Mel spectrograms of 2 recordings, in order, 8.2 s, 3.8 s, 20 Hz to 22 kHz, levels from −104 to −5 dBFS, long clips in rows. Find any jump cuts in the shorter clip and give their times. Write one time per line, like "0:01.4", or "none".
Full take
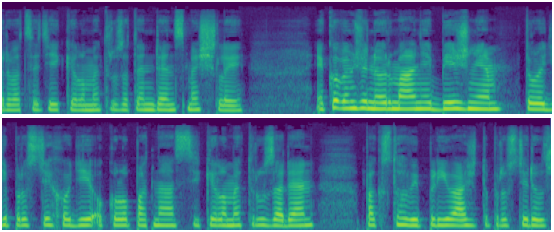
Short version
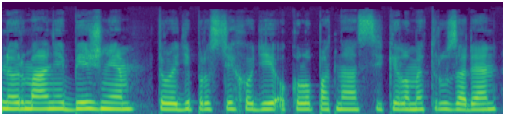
none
